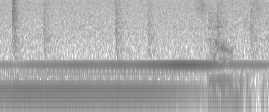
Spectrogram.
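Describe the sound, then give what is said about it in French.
A meditation bell rings on in a long, steady sustain, its layered pure tones humming evenly throughout, with a few faint soft rustles passing underneath and no one speaking. “L'idée ce n'est pas que la cloche sonne ou pas, uh, mais comment on va accueillir ça pas jugement.”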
